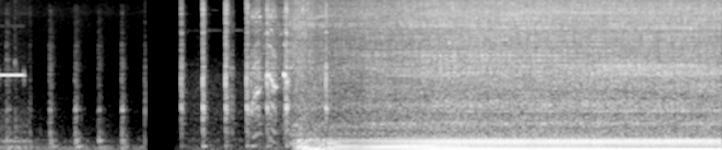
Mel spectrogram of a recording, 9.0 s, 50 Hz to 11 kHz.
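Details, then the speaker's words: 2000 Honda Accord with low battery, booster pack connected, someone tapping the starter: separate clicks and short cranking bursts, then engine catches into steady idle; starts only when tapped, so failing starter motor is replaced. "We're able to start the vehicle while tapping on the starter, so we're just going to go ahead and replace the starter."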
